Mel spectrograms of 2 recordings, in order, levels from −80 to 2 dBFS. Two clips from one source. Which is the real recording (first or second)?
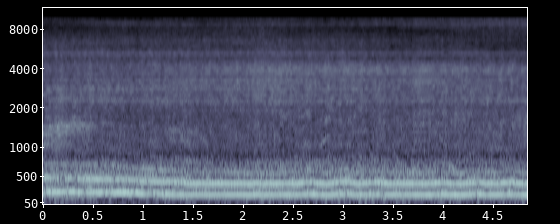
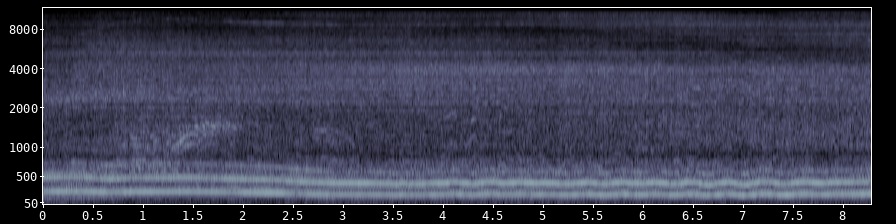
second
